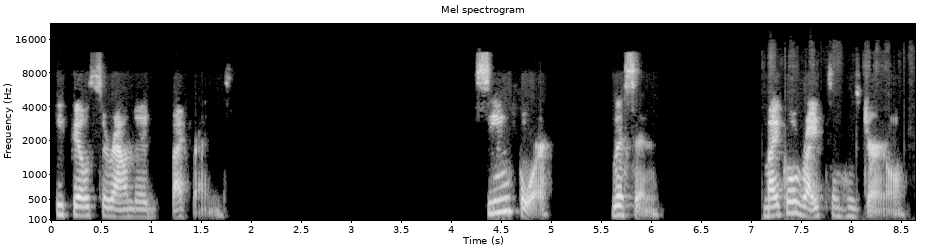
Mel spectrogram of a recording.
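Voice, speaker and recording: A woman's voice: lowish voice, animated, slow pace, gravelly, pauses often, darkish tone, husky, dry recording, low-quality recording. A woman narrating an audio play, reading scripted stage action and scene settings.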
